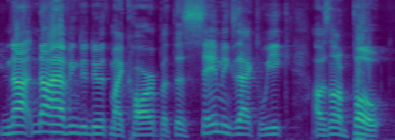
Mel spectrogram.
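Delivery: ordinary talk, nothing marked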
